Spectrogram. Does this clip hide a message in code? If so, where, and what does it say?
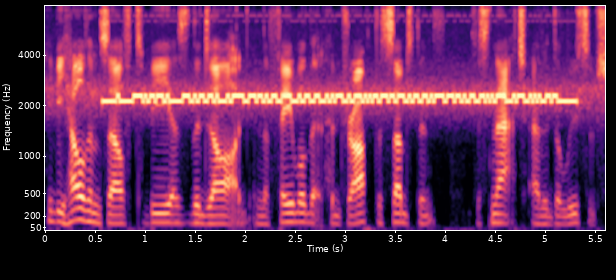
Yes: RTTY (45.45 baud, 170 Hz shift) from 0.6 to 5.3 s, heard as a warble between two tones, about 2200 Hz centre, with radio static and speech in English. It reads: NIKT WOWCZAS NIE WROZYL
